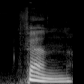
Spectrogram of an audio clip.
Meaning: alternative form of fent
- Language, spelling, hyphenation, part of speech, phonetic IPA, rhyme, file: Hungarian, fenn, fenn, adverb, [ˈfɛnː], -ɛnː, Hu-fenn.ogg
